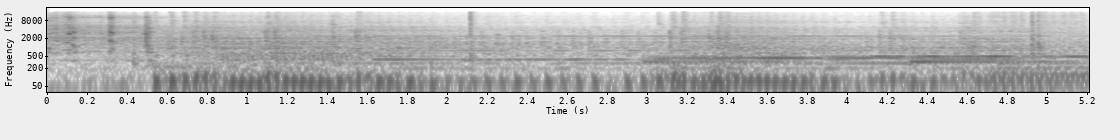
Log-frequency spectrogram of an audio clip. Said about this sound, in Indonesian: Gue pun siap-siap dan langsung nyalain motor.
